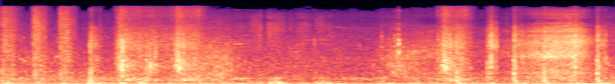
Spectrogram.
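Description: Waves wash gently onto a beach.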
